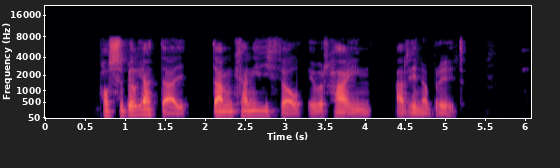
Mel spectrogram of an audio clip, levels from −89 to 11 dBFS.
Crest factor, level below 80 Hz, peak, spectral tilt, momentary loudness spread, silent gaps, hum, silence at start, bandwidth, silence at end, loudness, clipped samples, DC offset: 22 dB; -64 dBFS; -4 dBFS; -4 dB/octave; 10 LU; 1.95-2.08 s, 4.28-4.37 s; none; 0.7 s; 8.2 kHz; 0.85 s; -25 LUFS; under 0.1%; under 0.1%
